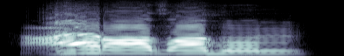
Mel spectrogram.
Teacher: را کو بھی موٹا کریں گے اور ضاد کو بھی موٹا کر کے پڑھیں گے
